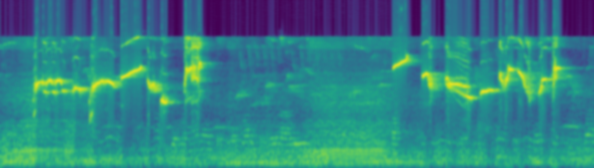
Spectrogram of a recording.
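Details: Gacor kacer (Oriental magpie-robin) master song: clear whistled notes rising and falling in separate bursts, with a quiet gap in the middle before a new series of varied whistles.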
